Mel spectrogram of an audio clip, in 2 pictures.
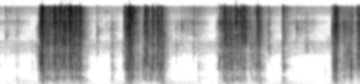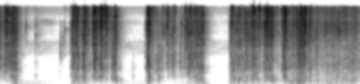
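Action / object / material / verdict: scrape / crinkly plastic film snack bag / plastic film / none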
